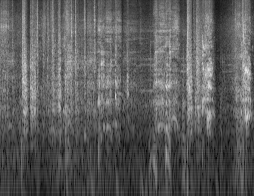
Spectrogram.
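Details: Bulldog named Tank going for the wipers, giving harsh, broadband barks and growly bursts at an uneven rate, with a brief whiny rising-falling note near the middle, over scraping mechanical noise and a human voice.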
